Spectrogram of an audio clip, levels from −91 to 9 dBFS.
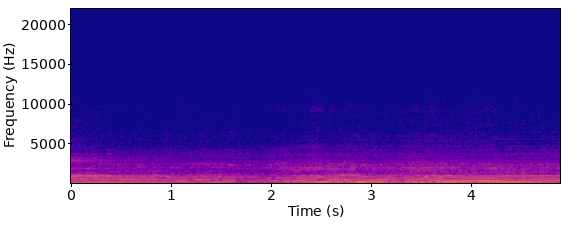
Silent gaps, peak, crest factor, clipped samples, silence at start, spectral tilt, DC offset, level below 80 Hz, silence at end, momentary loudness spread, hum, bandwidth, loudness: none; -22 dBFS; 14 dB; under 0.1%; 0 s; -8.5 dB/octave; under 0.1%; -68 dBFS; 0 s; 10 LU; none; 9 kHz; -37 LUFS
